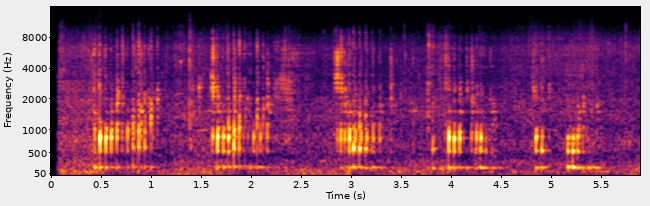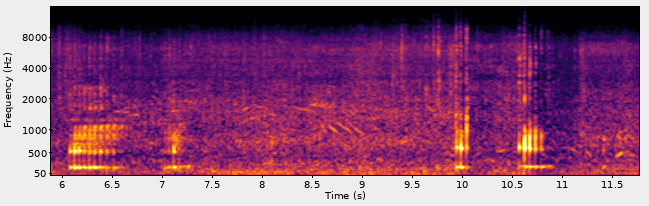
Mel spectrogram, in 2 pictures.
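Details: Elephant seals at a point near Morro Bay, California: a series of short, deep, throbbing pulsed bursts, repeated roughly every second in groups, over steady wind and surf-like background noise.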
